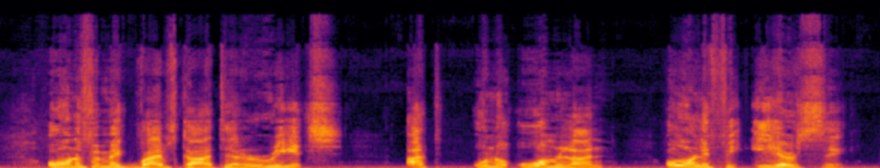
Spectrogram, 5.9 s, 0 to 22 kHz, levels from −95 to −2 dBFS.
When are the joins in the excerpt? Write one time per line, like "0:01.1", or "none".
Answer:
none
